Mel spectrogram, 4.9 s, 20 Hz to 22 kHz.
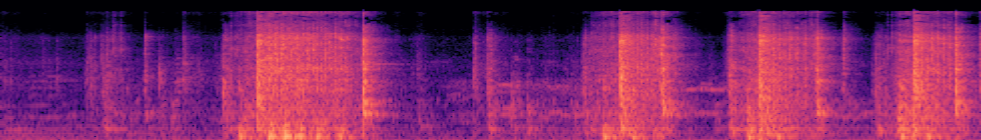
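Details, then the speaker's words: Suzuki Satria FU 150 that stuttered on throttle, after tightening a loose connector: several quick blips rise and fall cleanly with no stutter or hesitation; normal revving, stutter fixed. "Oke untuk rebetnya hilang ya untuk penyakitnya sudah sembuh ya sudah normal tidak brebet lagi ya untuk brebet sudah sembuh ya teman-teman tidak bermasalah lagi untuk brebet-brebetnya"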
